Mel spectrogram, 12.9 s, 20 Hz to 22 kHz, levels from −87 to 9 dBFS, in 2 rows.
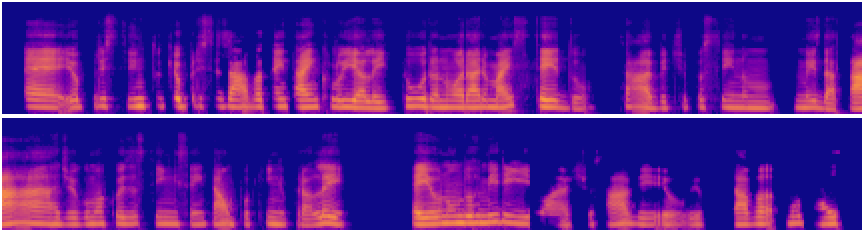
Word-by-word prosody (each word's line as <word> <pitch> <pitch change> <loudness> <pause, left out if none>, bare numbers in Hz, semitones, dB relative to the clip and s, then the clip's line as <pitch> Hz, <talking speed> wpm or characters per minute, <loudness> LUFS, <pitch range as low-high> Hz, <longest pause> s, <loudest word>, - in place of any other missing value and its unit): É 215 -3 +4
eu 215 0 -3
precinto 240 +1 -4
que 240 - -1
eu 235 - +5
precisava 230 -2 -1
tentar 230 -1 +3
incluir 220 -1 +1
a - - +3
leitura 195 +5 -1
em 210 - 0
um 210 - -2
horário 210 +1 +3
mais 245 +5 +2
cedo, 195 -5 +2 0.2
sabe? 180 +12 -2
Tipo 205 +3 -22
assim 210 -1 -9
no 195 +1 -5
meio 200 -1 -4
da 170 - -1
tarde, 190 +1 +6
alguma 195 +1 -5
coisa 200 -1 -6
assim 200 -1 -7
sentar 185 0 -4
um - - -6
pouquinho 185 0 -7
para 165 -3 -8
ler, 195 0 +2
que 185 +1 -13
aí 185 - +10
eu 195 +1 +3
não 215 +1 +3
dormiria 225 -1 +1
eu 180 - -16
acho 175 +1 -18
sabe, 180 -3 -4
eu 90 -1 -8
eu 90 - -10
precisava 185 +2 -3
mudar 205 -1 -8
esse 195 - -3
205 Hz, 200 wpm, -25 LUFS, 190-220 Hz, 0.2 s, aí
